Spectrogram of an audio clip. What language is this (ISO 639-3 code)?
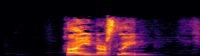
ben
